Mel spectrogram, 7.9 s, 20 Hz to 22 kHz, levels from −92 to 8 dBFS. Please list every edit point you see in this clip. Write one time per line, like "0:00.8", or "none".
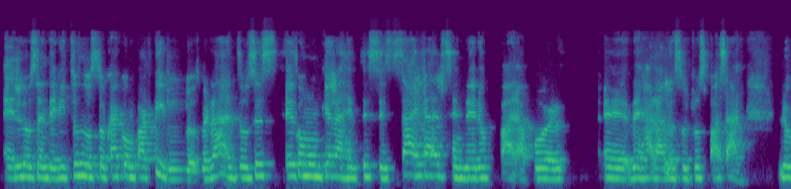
0:03.0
